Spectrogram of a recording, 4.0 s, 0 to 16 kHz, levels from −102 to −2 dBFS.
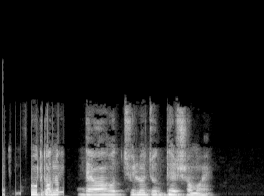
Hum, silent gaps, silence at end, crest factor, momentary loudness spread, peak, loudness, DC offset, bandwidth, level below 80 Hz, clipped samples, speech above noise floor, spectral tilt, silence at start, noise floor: none; none; 0.8 s; 16 dB; 9 LU; 0 dBFS; -16 LUFS; under 0.1%; 7.6 kHz; -46 dBFS; under 0.1%; 67 dB; -6 dB/octave; 0.05 s; -81 dBFS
